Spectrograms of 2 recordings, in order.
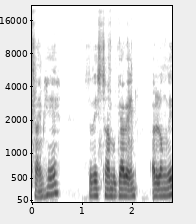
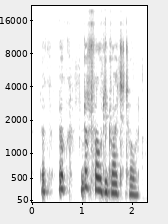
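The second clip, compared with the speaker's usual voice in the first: Irish accent in a higher register; 8 semitones higher than usual. Someone showing how to glue a paper craft spots a bad fold, Irish accent. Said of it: "that sounds like I'm taking the mickey out of the Irish accent".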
